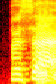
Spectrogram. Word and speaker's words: Versailles: It's a French Versailles. word. Versailles. Yep.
